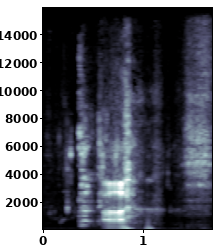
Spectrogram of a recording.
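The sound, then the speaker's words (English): A sudden wet sputter as a mouthful of water is spat out, tangled with a short voiced burst like a choked laugh, then a few quieter splashy dribbles trailing off. “I actually spit up my water, you bastard.”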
